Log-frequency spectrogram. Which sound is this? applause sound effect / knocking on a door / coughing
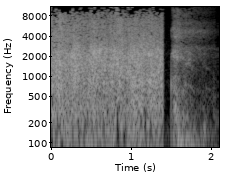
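applause sound effect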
